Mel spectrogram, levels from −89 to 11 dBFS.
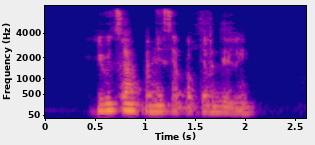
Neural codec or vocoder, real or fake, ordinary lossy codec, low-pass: codec, 44.1 kHz, 3.4 kbps, Pupu-Codec; fake; none; 7.2 kHz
